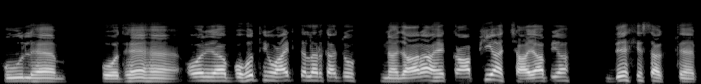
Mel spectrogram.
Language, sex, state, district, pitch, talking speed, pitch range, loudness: Hindi, male, Bihar, Jahanabad, 170 Hz, 195 wpm, 150-180 Hz, -15 LUFS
